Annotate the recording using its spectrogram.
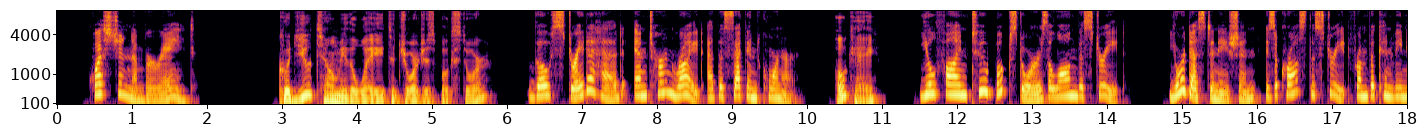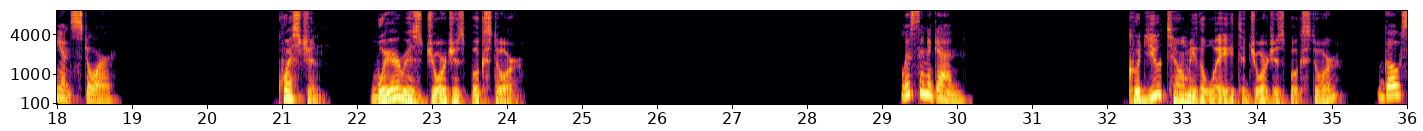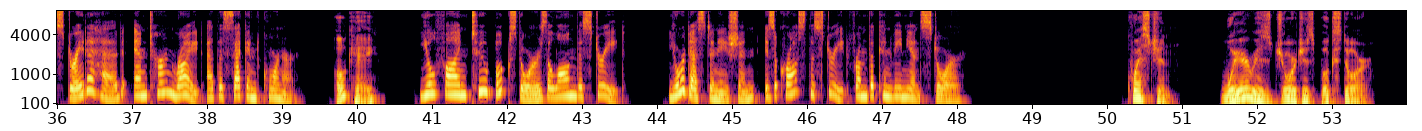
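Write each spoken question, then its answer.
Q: Where is George's bookstore?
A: Across the street from the convenience store, after turning right at the second corner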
